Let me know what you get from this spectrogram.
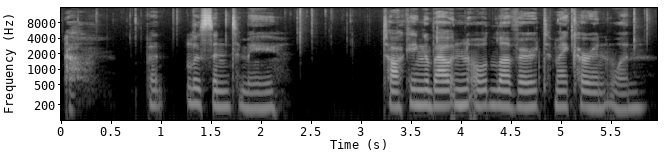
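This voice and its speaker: A woman playing an affectionate centuries-old vampire lover in an intimate ASMR roleplay, speaking softly and formally, often slipping toward a breathy whisper. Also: mid-range voice, level tone, no room sound, natural voice. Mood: reflective, wistful. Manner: soft, tender, unhurried, often breathy near-whisper; formal, elegant wording.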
